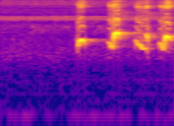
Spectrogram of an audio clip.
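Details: Short burst from a caged decoy red-whiskered bulbul calling wild birds down to fight: one sharp whistled note, then a rapid tumbling pair of warbled notes.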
